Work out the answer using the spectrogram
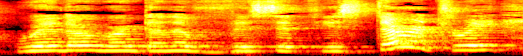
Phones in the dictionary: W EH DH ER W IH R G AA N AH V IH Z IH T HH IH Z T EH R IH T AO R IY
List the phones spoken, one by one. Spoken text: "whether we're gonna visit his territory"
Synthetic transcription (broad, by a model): W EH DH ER W IH R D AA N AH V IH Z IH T HH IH S T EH R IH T R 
